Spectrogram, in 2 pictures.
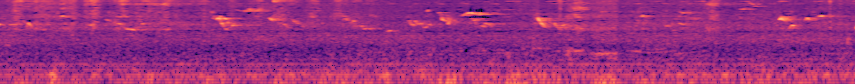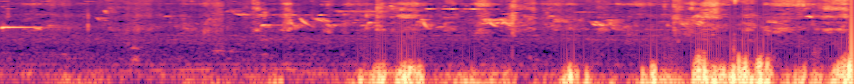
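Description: Small birds chirping in short, scattered calls over faint outdoor background noise. In the last few seconds, loud, low, muffled rumbles on the microphone come and go.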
